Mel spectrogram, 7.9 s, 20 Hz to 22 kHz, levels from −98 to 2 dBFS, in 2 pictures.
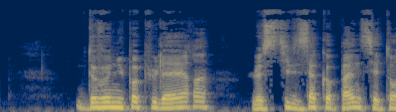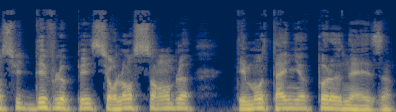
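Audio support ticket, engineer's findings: No faults found in recording.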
